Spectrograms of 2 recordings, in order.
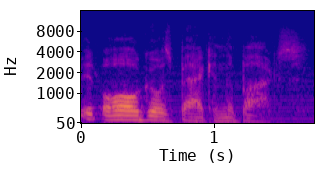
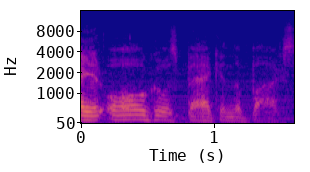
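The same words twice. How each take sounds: First: Said in the usual way. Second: Softer, with the weight on "it"; quiet punchline. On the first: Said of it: "his grandmother smiled and said". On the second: Real, not acted. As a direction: drop the voice to land the lesson on "it all goes back in the box". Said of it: "Baby, when you die".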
